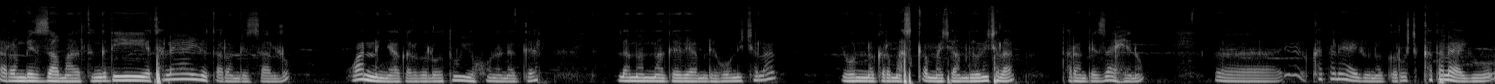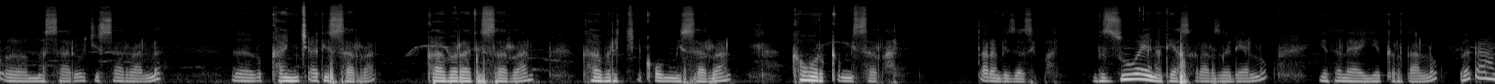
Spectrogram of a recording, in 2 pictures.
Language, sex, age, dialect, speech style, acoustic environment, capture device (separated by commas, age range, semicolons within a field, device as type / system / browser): Amharic, male, 25-34, Ethiopia - Addis Ababa, relaxed, nature, mobile / Linux / Chrome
